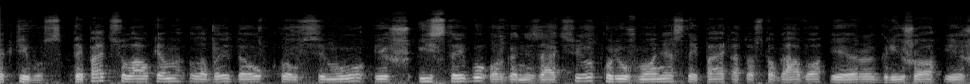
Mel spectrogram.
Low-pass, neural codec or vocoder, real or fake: 14.4 kHz; vocoder, 44.1 kHz, 128 mel bands every 512 samples, BigVGAN v2; fake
